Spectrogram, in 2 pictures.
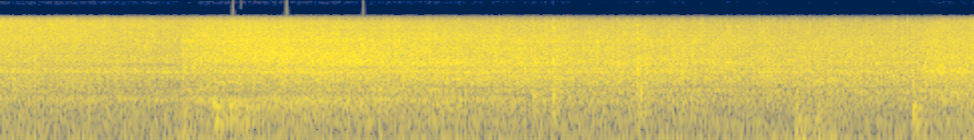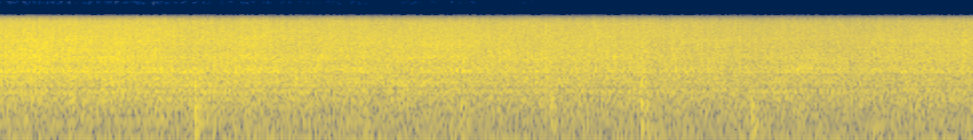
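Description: Marinated, pressure-cooked beef cubes sizzling loudly in hot coconut oil with curry leaves, stirred with a wooden spatula. The sizzle swells about two seconds in and eases slightly toward the end.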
